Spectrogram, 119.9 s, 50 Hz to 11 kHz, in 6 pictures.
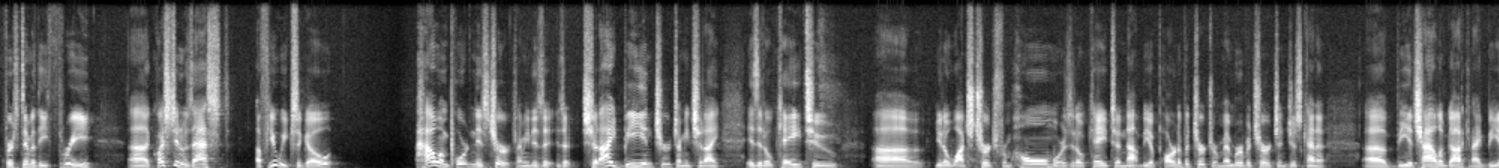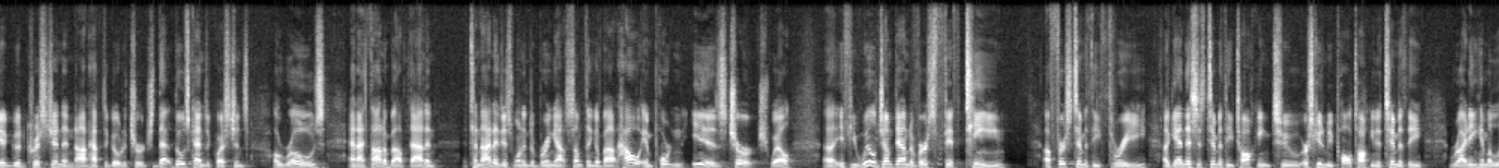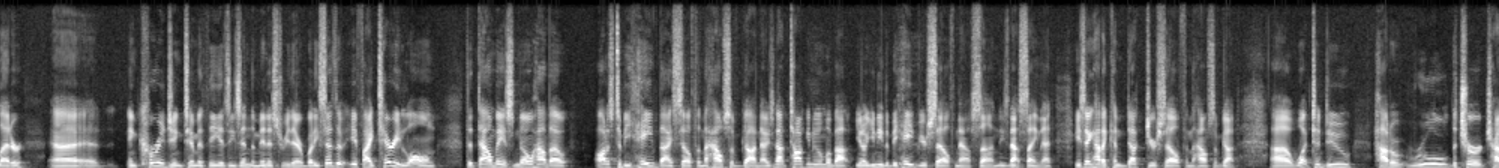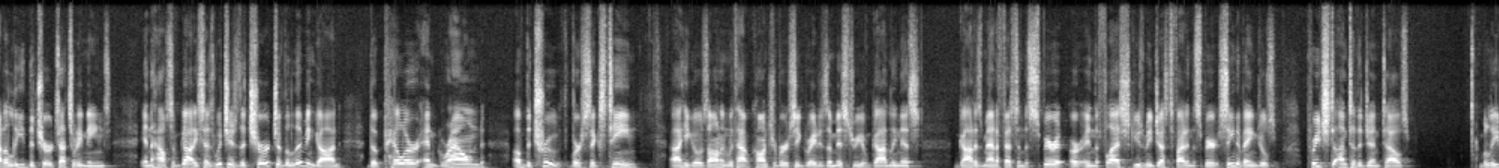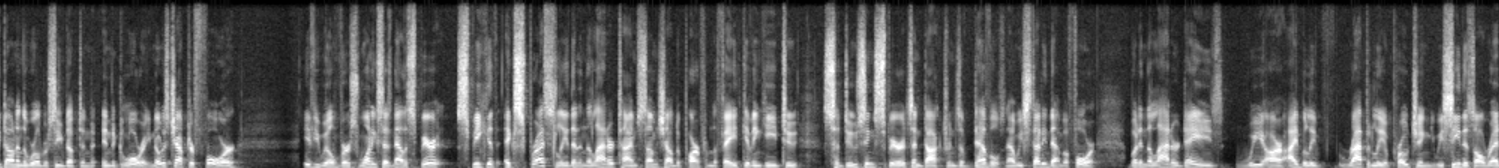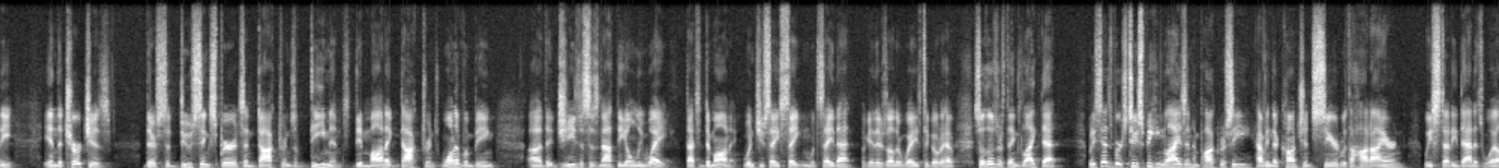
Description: Furthermore, the sermon highlights the church as a crucial environment for mutual encouragement in love and good works , referencing Hebrews 10:24-25 and Psalm 73 to illustrate how corporate worship provides perspective and strengthens faith amidst worldly challenges.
